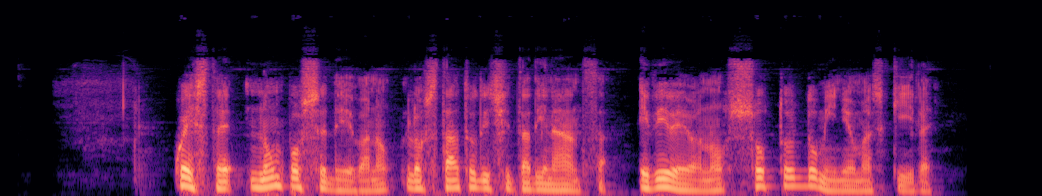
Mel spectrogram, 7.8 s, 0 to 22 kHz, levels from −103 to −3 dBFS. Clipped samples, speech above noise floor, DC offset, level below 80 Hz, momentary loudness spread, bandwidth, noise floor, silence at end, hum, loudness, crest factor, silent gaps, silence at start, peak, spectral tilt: under 0.1%; 36 dB; under 0.1%; -42 dBFS; 11 LU; 7.6 kHz; -60 dBFS; 0.85 s; none; -25 LUFS; 20 dB; none; 1.3 s; -4 dBFS; -6.5 dB/octave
